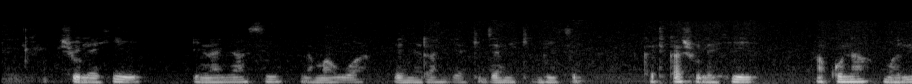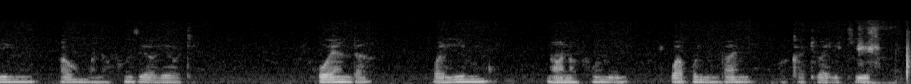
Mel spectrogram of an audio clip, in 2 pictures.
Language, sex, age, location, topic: Swahili, male, 18-24, Kisumu, education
